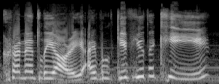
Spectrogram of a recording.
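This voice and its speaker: A woman doing a proper, formal young adventurer whose voice swings widely in pitch while staying measured and courteous. He picks his words with care, and faint music plays underneath. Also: lively intonation, bright, forceful tone, rough recording.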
